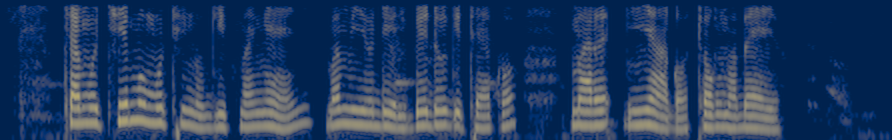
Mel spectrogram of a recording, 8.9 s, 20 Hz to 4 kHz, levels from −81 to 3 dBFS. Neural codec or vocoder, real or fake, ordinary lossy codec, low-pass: codec, 16 kHz, 8 kbps, FreqCodec, smaller model; fake; none; 3.6 kHz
